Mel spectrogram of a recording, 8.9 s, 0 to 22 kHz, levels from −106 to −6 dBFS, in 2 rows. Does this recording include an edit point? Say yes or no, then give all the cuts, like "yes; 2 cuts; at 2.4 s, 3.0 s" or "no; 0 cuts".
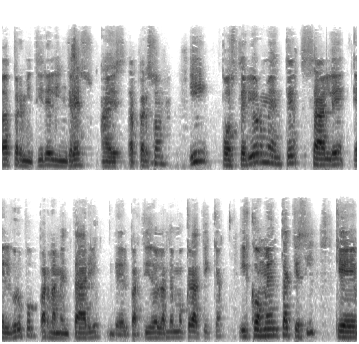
yes; 5 cuts; at 1.2 s, 2.2 s, 4.3 s, 6.5 s, 7.3 s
